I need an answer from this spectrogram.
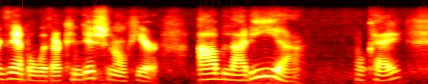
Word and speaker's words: hablaría: Okay, if this did not have an accent, this would be together, the I and the A, and this word would be pronounced hablaría on the second to last syllable.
